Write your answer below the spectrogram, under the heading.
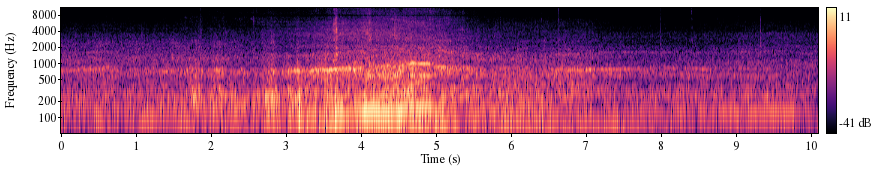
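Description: Diesel engine of a rail-carrying track maintenance motor car running as it approaches slowly. It grows louder from about three to five seconds in, with a single sharp clank, then settles back to steady running.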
